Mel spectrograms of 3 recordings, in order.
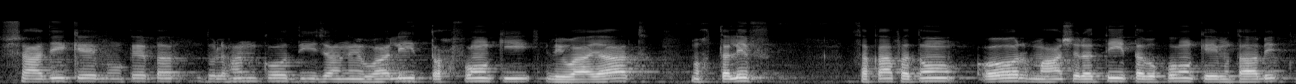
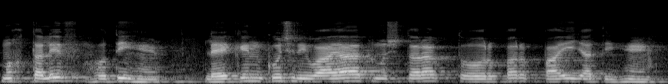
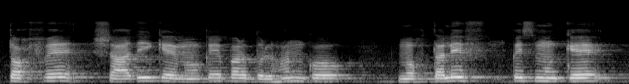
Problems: constant background noise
